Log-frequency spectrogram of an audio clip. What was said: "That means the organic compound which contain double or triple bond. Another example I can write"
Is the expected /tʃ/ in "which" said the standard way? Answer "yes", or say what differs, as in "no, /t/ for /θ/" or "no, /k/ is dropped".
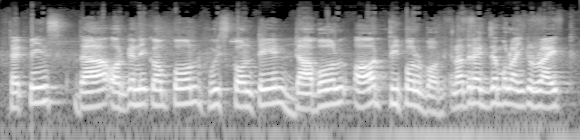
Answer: no, /s/ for /tʃ/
